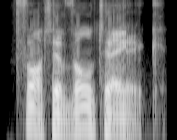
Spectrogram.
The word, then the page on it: Photovoltaic: British English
